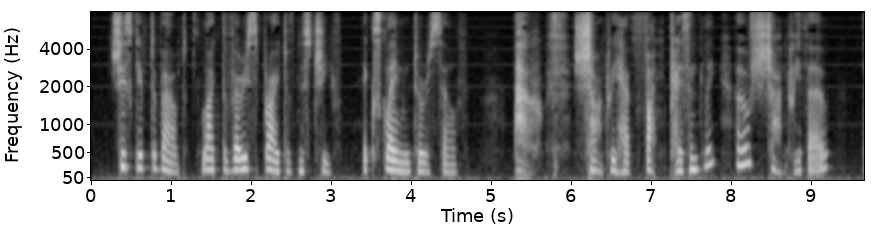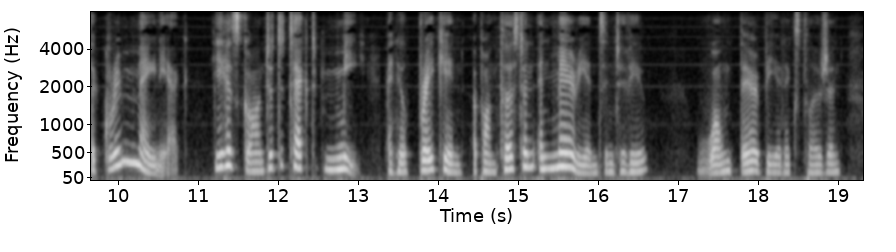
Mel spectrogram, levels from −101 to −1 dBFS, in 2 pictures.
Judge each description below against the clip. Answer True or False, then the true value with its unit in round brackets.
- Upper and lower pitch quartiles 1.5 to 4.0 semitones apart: False (5.2 semitones)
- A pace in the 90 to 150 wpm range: True (140 wpm)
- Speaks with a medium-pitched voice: True (175 Hz)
